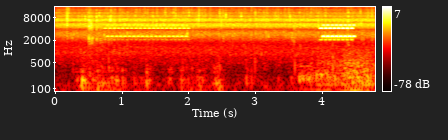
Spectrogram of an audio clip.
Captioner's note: phone ringing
